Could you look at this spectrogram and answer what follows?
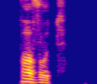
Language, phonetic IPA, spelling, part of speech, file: Polish, [ˈpɔvut], powód, noun, Pl-powód.ogg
